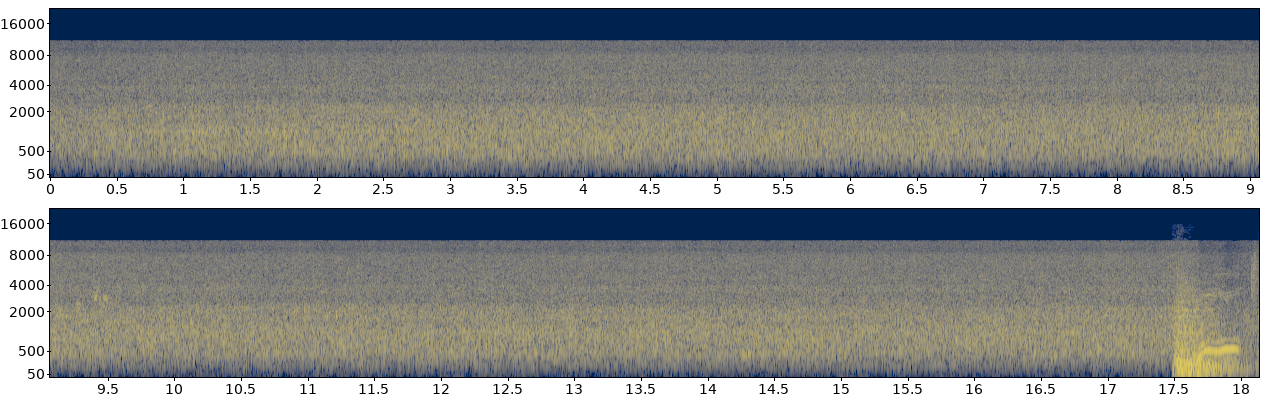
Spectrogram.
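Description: Small waterfalls and cascades pouring into a rocky mountain-stream pool: a steady, even rush of water. Near the very end a sudden loud burst cuts in over it.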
